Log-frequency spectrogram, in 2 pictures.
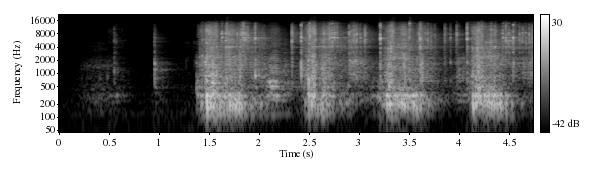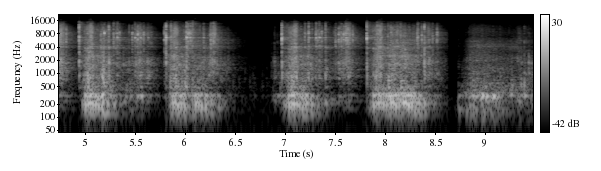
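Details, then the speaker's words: Mantis mini tiller two-stroke, sat about 10 years, after freeing a gummed part: short rough bursts of firing with gaps on half choke, catching but not staying running; cause suspected, not confirmed. "It did kick over. So, I think that was our problem."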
